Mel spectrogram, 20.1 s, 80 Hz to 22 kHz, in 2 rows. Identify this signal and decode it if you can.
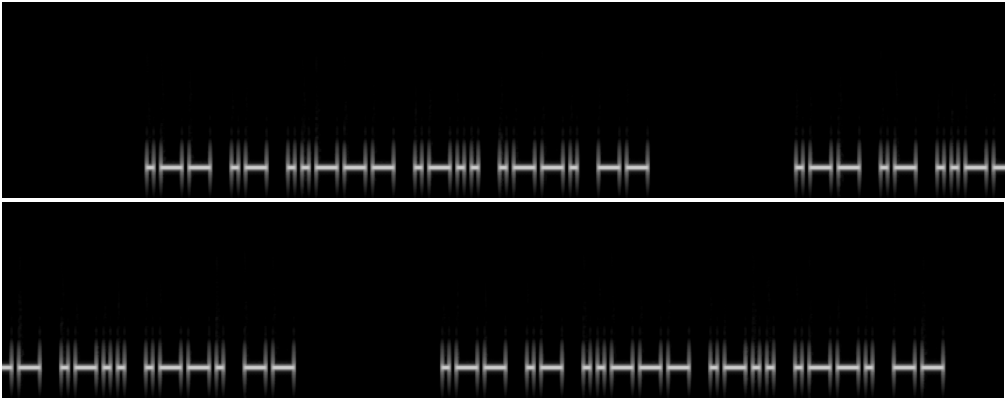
Morse code, heard as a keyed tone, about 17 wpm, 700 Hz. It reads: WA2LPM WA2LPM WA2LPM
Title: USA Call Signs - 6 Characters - Repeated 3x - 17wpm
